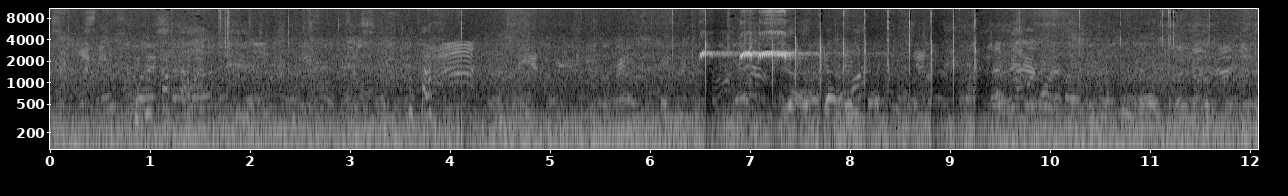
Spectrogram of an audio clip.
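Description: A referee's whistle gives two short blasts just after a rugby conversion kick, about six and a half seconds in, followed by a scatter of sharp claps. Faint voices and a steady low rumble of road traffic run underneath.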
